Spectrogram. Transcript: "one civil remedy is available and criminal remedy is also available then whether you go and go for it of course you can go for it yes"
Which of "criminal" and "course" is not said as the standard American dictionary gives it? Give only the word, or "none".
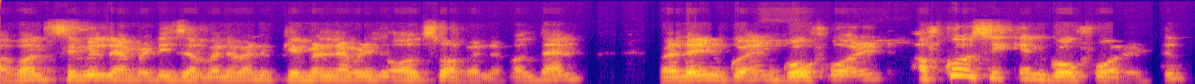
criminal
